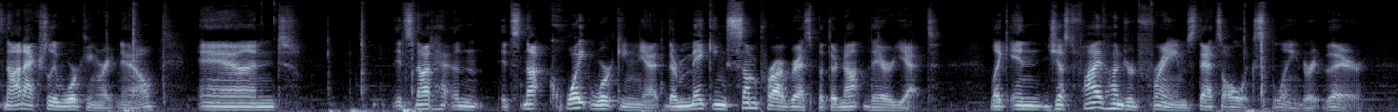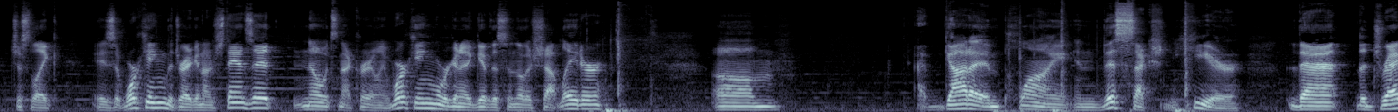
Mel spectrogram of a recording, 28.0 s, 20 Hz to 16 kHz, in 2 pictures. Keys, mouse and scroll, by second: 1.4 space, 2.7 click, 3.6 space, 4.2 space, 11.5 click, 12.6 space, 20.2 space, 24.6 space, 25.8 space.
